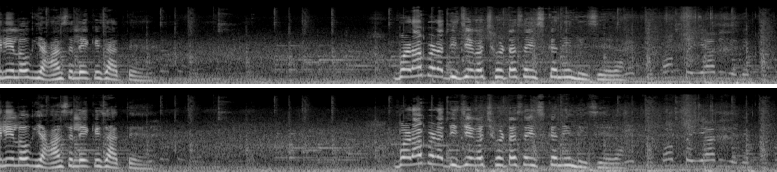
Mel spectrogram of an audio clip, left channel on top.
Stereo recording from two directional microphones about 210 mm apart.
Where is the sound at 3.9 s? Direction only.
30° left (ahead or behind).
